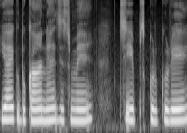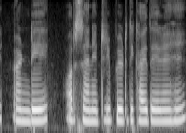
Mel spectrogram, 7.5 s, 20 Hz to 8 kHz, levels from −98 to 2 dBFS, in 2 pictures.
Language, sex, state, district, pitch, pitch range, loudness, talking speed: Hindi, female, Jharkhand, Deoghar, 220 Hz, 215-225 Hz, -15 LUFS, 120 wpm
